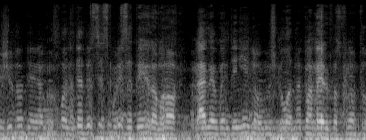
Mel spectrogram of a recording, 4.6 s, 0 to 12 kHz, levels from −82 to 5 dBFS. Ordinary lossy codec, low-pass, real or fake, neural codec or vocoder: AAC, 48 kbps; 10.8 kHz; fake; codec, 24 kHz, 0.9 kbps, WavTokenizer, medium music audio release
